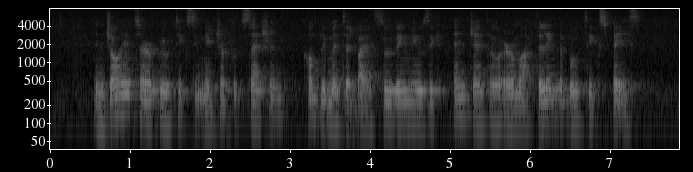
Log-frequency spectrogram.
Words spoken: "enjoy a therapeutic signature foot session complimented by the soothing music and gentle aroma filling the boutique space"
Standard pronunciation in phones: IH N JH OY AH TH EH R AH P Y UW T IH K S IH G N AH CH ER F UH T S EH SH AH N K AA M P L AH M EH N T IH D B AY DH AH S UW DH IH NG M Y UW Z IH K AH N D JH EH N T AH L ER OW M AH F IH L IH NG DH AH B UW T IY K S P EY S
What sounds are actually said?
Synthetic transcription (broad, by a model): IH N JH OY AH T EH R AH P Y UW T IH K S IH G N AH CH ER F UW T S EH SH AH N K AA M P L AH M EH N T IH D B AY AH S UW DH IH NG M Y UW Z IH K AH N JH EH N T AH L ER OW M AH F IH L IH NG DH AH B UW T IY K S P EY S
